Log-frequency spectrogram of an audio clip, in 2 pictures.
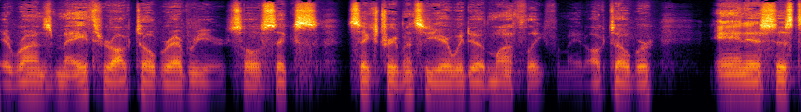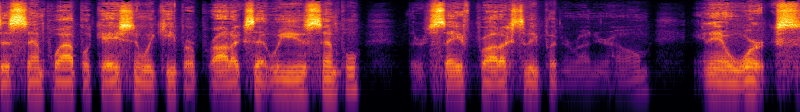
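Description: Bright and sharp in tone, a man with an American accent and a fairly low pitch speaks at a fairly quick pace in a monotone, flat intonation, with big swings in loudness and a dry, close sound with no echo. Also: very clean recording, silent background. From Tulsa, Oklahoma. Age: 30s. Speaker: pest control business owner. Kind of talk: casual interview.

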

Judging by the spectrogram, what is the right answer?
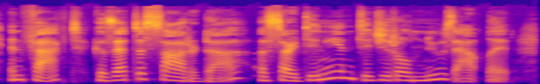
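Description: A woman speaks with an American accent, her voice somewhat breathy. The sound is dry and close with no echo. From United States. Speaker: podcast host and food writer. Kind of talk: true-crime news narration, scripted-sounding. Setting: podcast recording. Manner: measured, storytelling tone.

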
